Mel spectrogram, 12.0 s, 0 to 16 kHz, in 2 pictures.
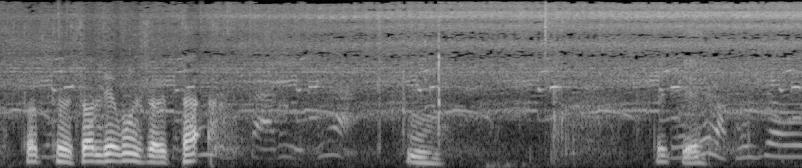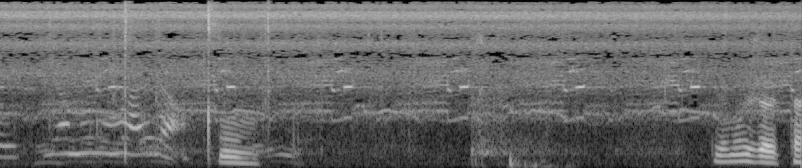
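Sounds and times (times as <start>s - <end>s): thin high calls: 0.0s - 12.0s.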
